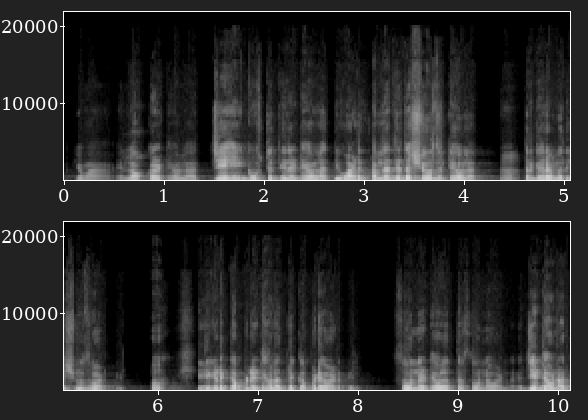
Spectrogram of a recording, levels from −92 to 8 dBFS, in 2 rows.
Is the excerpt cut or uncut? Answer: cut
